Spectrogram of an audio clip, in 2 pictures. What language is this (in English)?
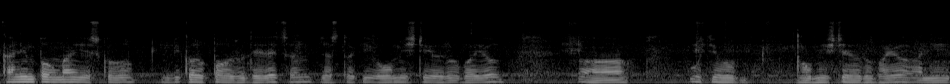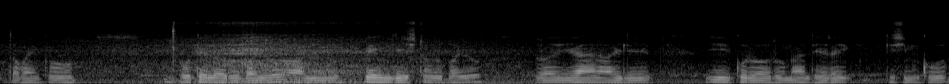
Nepali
